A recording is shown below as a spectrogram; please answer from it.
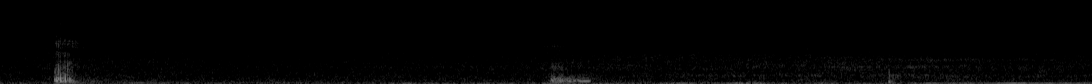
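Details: A sleeping toy poodle snoring like a middle-aged man: two short, rough snorts about five seconds apart, separated by quiet breathing, against a soft, hushed indoor background.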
